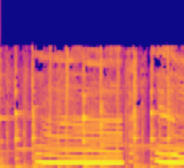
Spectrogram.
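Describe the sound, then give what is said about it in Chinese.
A dog whines and howls in two long, high, slowly falling cries, the first drawn out for over a second, the second starting just after a short break. “好了好了，别哭了，去找你的猫女王吧，你会后悔的。”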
